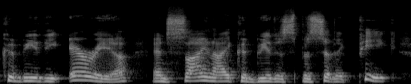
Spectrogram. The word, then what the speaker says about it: Sinai: s s saai and we say Sinai but you pronounce it saai s saai it's possible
